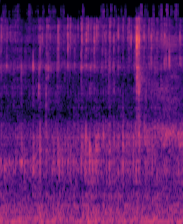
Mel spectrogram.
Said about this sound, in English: Sorry, gotta pour my tea here.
